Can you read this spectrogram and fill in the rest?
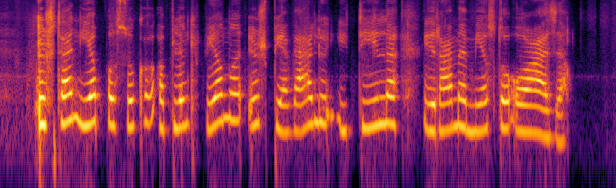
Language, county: Lithuanian, Tauragė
